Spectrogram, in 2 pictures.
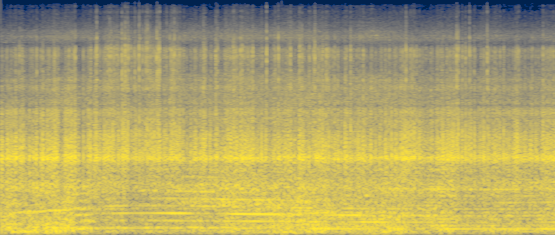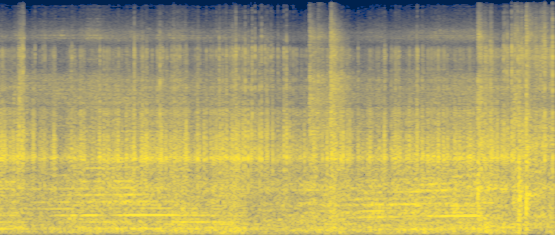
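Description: Small combat robots' electric motors whining: a steady high whine runs throughout, while lower motor whines rise and fall in short stretches as they drive. A few sharp knocks of the robots hitting each other come in the second half.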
